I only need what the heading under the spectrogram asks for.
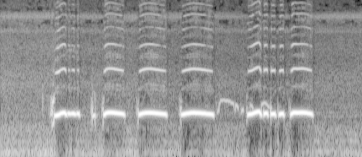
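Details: Lure song of a local zebra dove in strong singing form, meant to prompt other doves to sing: a sequence of clear, even, ringing coos, one rising slur, and a rapid stuttering burst before the closing note.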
